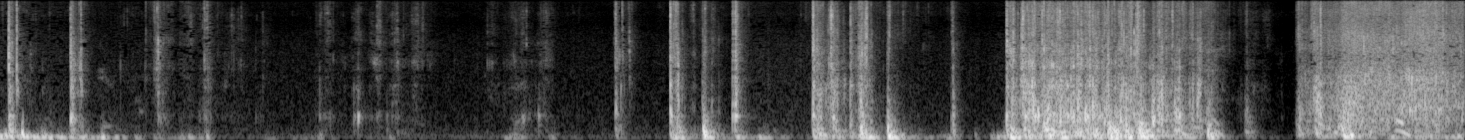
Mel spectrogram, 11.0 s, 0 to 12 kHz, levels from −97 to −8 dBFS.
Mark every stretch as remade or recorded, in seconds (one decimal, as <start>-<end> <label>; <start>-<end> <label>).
0.0-11.0 recorded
